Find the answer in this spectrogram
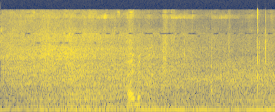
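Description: Steady low rumble of motor vehicles and traffic, with a short spoken word in the middle.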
